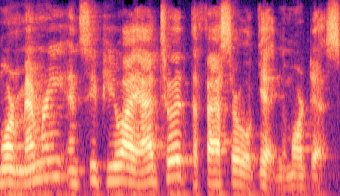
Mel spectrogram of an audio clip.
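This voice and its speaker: Pitched high, a man talks at a fairly quick pace. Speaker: data architect. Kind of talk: lecture to a university class. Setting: large lecture hall. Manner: loud, projecting. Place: classroom.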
